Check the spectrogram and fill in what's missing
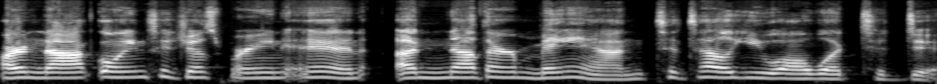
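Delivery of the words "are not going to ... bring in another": ordinary delivery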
